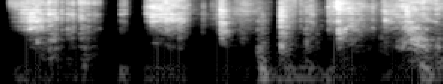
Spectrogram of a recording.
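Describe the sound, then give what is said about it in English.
A paper envelope is torn open in several loud, rough ripping bursts separated by brief pauses, each a broad, crackling tear. “I'm going to open the envelope here because this is, of course, about football.”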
